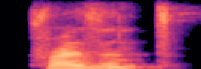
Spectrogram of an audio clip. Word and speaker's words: present: gift a present and the stress is on the first part of the word the first syllable present present uh so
